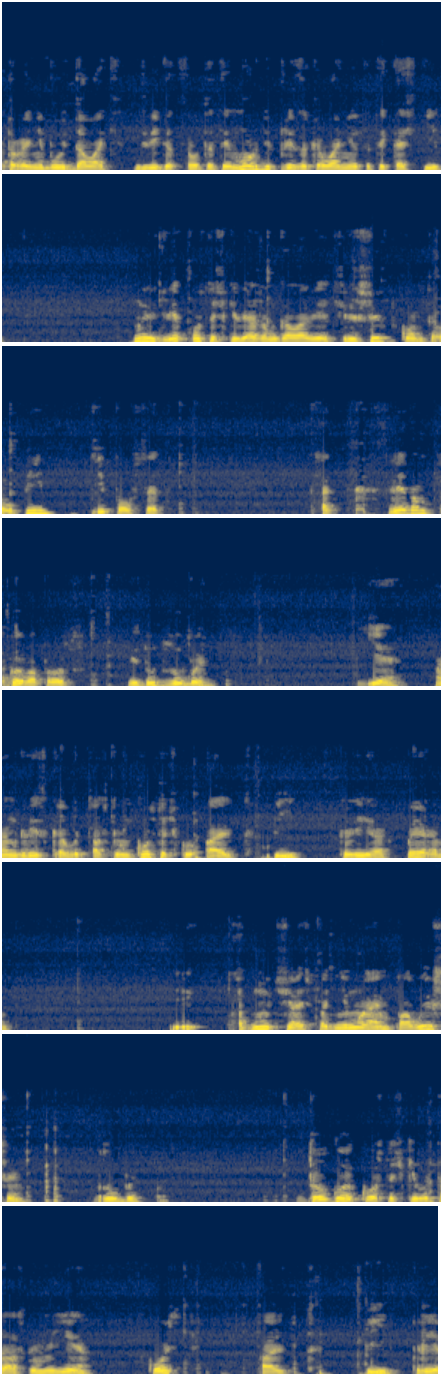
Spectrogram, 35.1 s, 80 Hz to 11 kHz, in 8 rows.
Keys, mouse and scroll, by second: 5.8 shift+click, 6.8 shift+click, 8.6 ctrl+p, 12.1 KP_3, 13.3 shift+middle click, 16.7 e, 18.1 click, 18.6 click, 20.1 alt+p, 22.7-24.2 drag, 25.2-26.6 drag, 28.9 click, 30.6 e, 32.5 click, 33.1 click, 34.2 alt+p.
